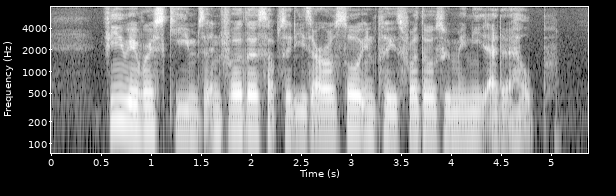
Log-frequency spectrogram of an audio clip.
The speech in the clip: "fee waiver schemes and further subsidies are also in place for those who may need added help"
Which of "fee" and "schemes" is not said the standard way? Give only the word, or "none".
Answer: none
